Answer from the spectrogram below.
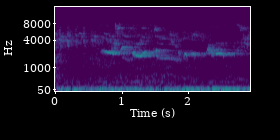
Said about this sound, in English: It's like a flute-like song, very kind of slow-paced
